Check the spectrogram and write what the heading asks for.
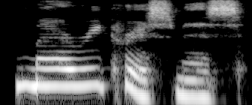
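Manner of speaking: soft, slow, hesitant Merry Christmas; timid greeting. Acted. Shopper meekly returning the greeting to the cashier, quietly. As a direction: mumble it almost under your breath. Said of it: "Say it louder".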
